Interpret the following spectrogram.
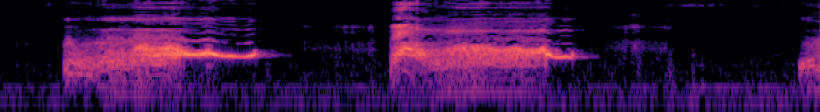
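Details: Indoors, a French Bulldog puppy lets out long, rough, groaning moans, two sustained grumbling vocalizations of about a second and a half each, separated by quiet, with a third beginning at the end.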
